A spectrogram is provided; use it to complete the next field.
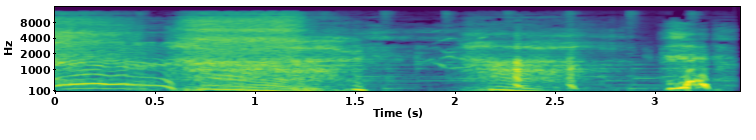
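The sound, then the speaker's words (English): A voice acts out a stubbed-toe reaction: a sharp, breathy suck of air and a strained, wavering vocal hiss, fairly loud, followed by a couple of shorter pained breaths. “You kind of sort of like a suck in and hiss.”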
